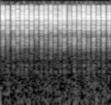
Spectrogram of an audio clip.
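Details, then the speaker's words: Chaves CHUB flipper utility knife, new out of the box: the replaceable blade flops side to side in its holder and rattles with fast, sharp metallic clicking even when closed in the pocket; loose blade rattle. "so even when it's closed in the closed position in your pocket walking around you hear this rattle rattle rattle rattle rattle Ratt rattle this sound is just terrible"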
